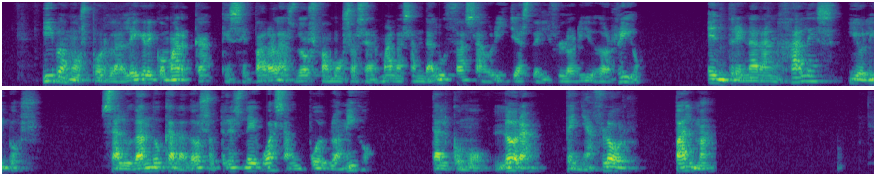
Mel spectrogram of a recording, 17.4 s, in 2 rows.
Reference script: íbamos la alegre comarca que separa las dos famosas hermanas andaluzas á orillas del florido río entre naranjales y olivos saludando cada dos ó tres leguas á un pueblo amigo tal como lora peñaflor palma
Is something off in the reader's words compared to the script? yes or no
yes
